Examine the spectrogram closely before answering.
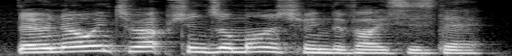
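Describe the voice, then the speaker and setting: Casting: calmly commanding young girl played by a woman, soft-spoken and formal, high-pitched, for a dramatic story reading. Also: natural voice. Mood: solemn, resolute. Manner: formal, measured phrasing.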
